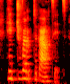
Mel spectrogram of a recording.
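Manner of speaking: plain reading voice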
